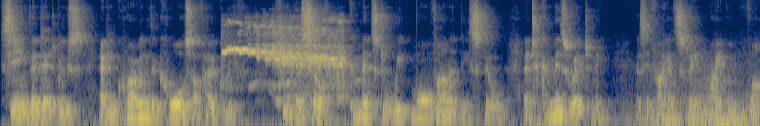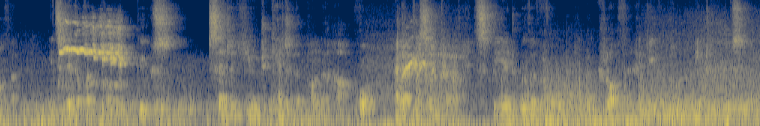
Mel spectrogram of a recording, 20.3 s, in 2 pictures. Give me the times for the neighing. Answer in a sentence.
The neighing can be heard from 3.0 to 4.6 s, from 10.9 to 11.8 s and from 15.4 to 16.4 s.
